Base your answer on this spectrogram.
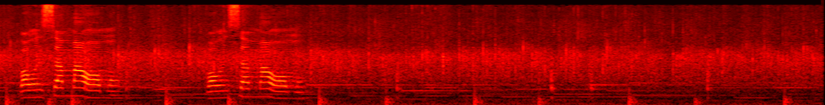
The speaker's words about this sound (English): Oh, keep clapping.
